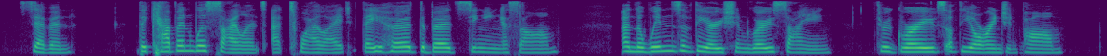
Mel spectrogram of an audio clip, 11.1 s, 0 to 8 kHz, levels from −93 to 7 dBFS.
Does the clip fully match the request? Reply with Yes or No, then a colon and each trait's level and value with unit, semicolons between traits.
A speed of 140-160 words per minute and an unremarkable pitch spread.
Yes: average, 155 wpm; average, 3.3 semitones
